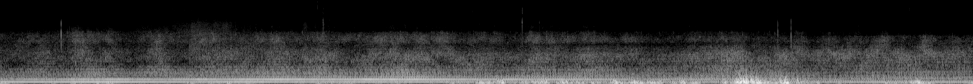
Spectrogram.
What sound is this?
Soundscapes > Other
Cesna and wind
Recorded on iPhone16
